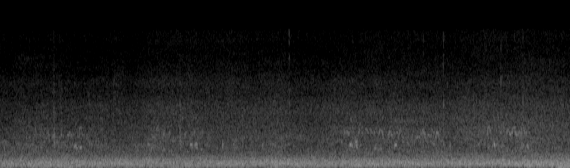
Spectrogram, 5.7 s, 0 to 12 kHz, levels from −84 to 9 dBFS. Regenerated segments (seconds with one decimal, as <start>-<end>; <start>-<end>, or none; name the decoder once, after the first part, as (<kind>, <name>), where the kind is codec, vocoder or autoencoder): 1.3-2.3 (autoencoder, DAC-VAE)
